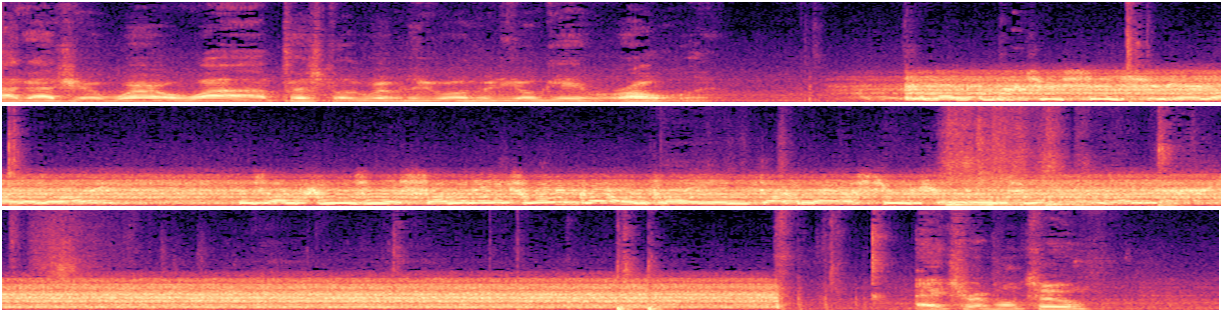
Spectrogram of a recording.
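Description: A CB radio receives a crackly, distorted transmission through its speaker.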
